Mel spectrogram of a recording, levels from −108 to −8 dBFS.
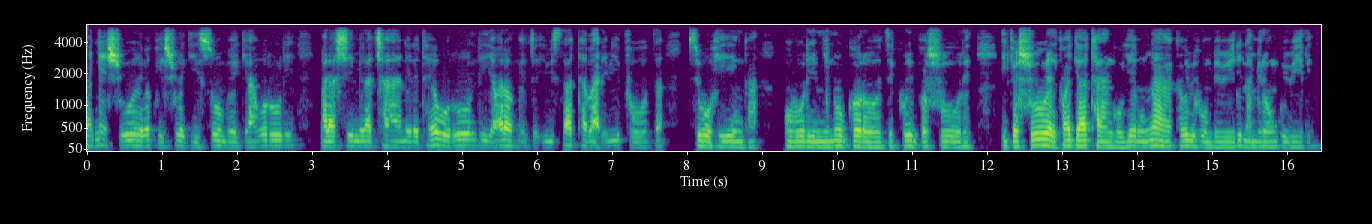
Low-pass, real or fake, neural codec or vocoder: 5.4 kHz; real; none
